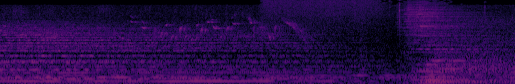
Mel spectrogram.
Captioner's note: birds singing; soft music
